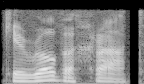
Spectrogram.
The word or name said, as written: Kirovohrad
